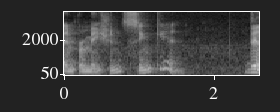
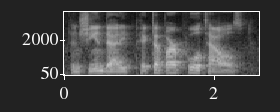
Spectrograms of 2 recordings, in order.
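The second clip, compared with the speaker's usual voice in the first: ordinary delivery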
